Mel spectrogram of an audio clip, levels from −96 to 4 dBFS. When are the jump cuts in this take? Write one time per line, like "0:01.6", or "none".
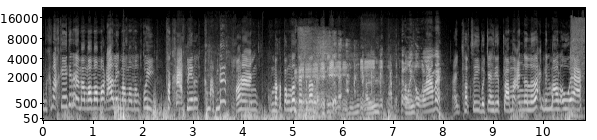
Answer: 0:03.2
0:07.0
